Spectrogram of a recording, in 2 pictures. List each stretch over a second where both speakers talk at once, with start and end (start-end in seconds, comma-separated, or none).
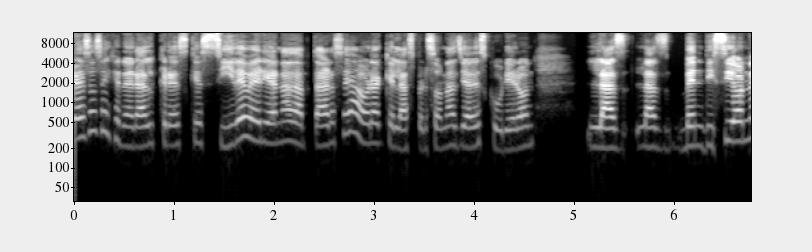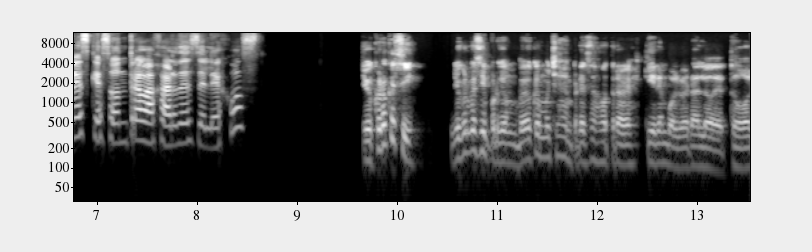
none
